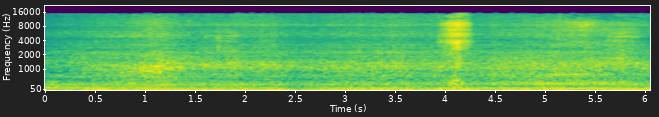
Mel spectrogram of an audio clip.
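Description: Honda CBR single-cylinder motorcycle engine running steadily at low revs with road and wind noise, the bike held to a slow pace behind a bus. A brief hiss comes about four seconds in.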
